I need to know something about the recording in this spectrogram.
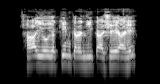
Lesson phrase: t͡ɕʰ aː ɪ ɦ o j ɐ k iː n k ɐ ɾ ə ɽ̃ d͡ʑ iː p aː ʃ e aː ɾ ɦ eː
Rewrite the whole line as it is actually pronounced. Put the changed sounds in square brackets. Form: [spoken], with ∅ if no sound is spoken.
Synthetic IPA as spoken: t͡ɕʰ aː ɪ ɦ o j ɐ k iː n k ɐ ɾ ə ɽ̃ d͡ʑ iː [k] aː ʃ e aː [∅] ɦ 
